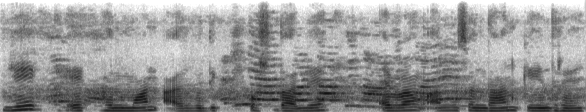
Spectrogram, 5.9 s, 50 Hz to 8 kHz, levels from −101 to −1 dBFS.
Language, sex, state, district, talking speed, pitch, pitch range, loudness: Hindi, female, Rajasthan, Jaipur, 90 wpm, 195 Hz, 185-275 Hz, -16 LUFS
